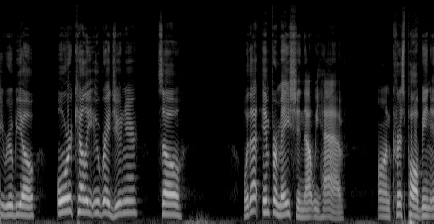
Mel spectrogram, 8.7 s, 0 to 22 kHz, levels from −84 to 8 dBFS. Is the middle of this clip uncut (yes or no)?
no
